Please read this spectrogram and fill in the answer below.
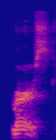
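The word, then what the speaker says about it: Maersk: especially the special uh merck is how you say it if i'm is that correct yannick mersk yes first yeah i don't want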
